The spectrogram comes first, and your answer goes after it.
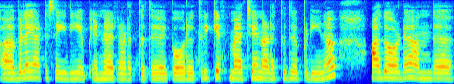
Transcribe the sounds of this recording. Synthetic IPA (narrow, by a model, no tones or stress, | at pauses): ʋɪlɐjaːʈːɯsɛjðiʔɛnːɐnɐɽɐkːɯðɯɪpːoɔɾɯkɪɾɪkːɛʈmaːt͡ʃːeːnɐɽɐkːɯðɯɐpːɐɽɪnaː | ɐðoːɽɐɐnd̪ɐ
